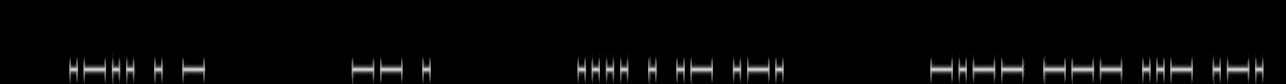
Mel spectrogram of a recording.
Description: Morse code, heard as a keyed tone, about 17 wpm, 700 Hz. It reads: LET ME HEAR YOUR
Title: 3x Word-Spacing - Sentences from Top 300 Words - 17wpm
